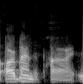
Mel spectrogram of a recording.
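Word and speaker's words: Bande à Part: So Our Band Apart is correct pronunciation, but we don't expect anybody to... Well, I don't expect anybody in America to get that right.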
